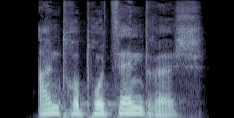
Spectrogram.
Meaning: anthropocentric
- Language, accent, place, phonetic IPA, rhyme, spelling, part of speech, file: German, Germany, Berlin, [antʁopoˈt͡sɛntʁɪʃ], -ɛntʁɪʃ, anthropozentrisch, adjective, De-anthropozentrisch.ogg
